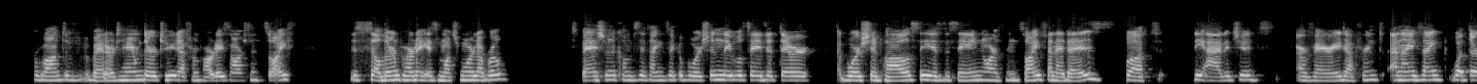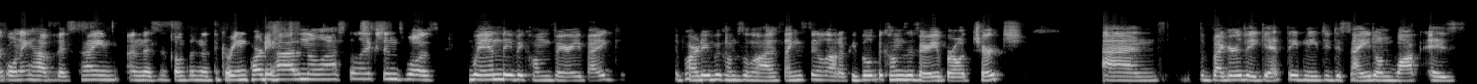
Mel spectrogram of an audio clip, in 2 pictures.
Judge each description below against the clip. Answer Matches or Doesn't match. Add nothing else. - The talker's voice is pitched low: Doesn't match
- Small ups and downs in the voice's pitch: Matches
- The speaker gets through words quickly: Matches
